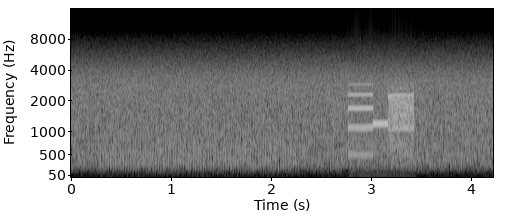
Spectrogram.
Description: Caller ID data burst, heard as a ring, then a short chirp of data, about 1200 baud, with phone line noise.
